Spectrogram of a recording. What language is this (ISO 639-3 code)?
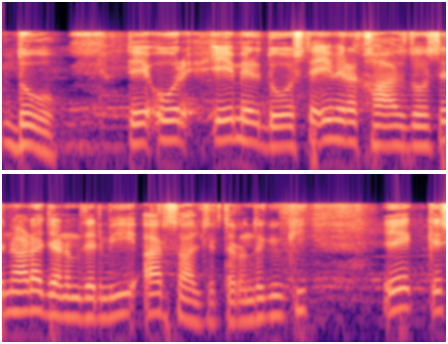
doi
